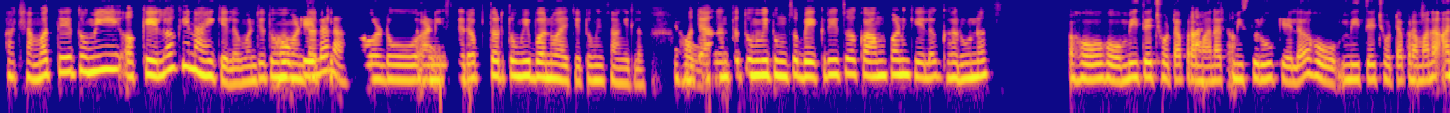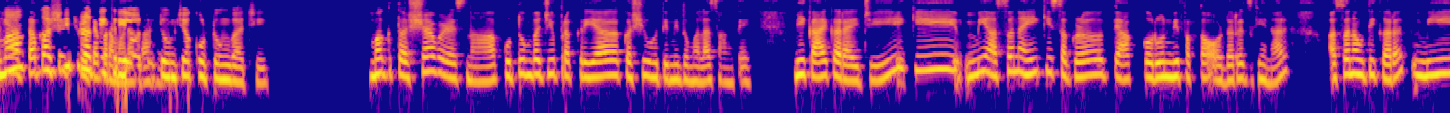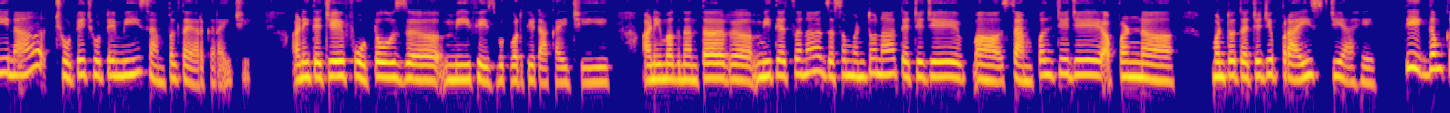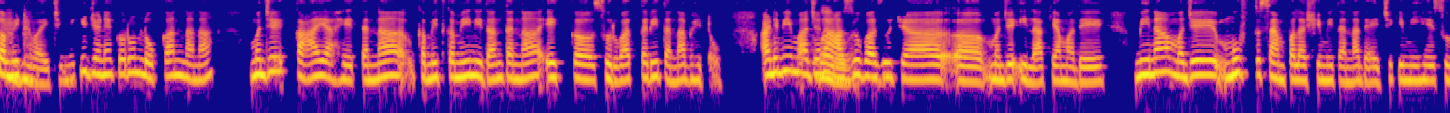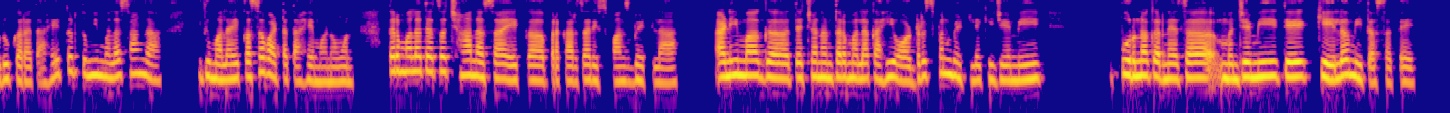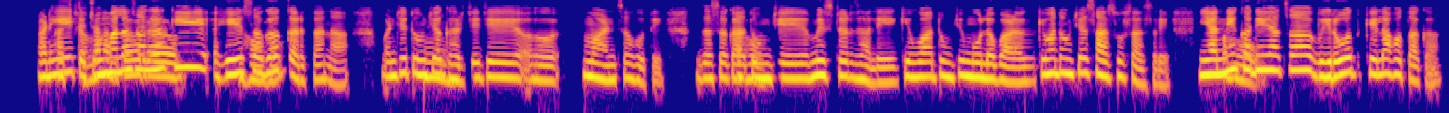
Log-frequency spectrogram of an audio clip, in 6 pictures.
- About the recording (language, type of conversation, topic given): Marathi, podcast, आर्थिक सुरक्षा आणि स्वप्न यांचं संतुलन कसं साधाल?
- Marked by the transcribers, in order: unintelligible speech; in Hindi: "मुफ्त"; other background noise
